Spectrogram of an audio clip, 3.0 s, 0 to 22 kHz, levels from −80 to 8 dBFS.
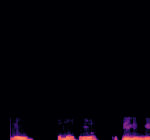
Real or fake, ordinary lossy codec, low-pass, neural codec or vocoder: real; none; 3.6 kHz; none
